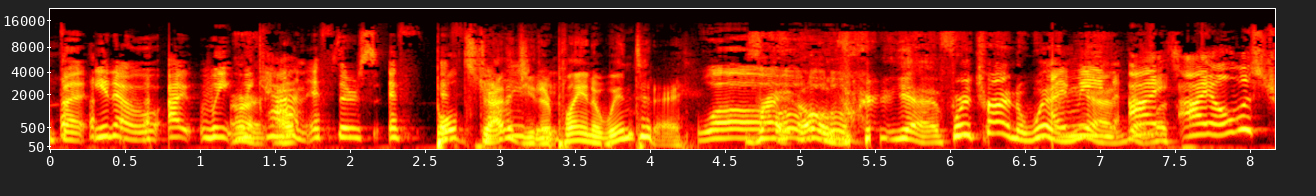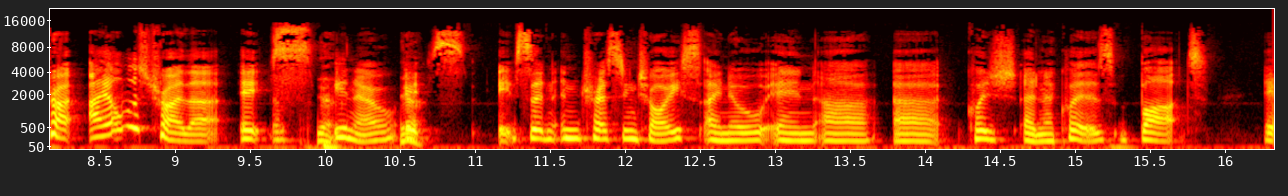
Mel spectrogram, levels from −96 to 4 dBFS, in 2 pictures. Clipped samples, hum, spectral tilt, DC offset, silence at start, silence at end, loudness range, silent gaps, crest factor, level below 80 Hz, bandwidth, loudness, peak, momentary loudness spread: under 0.1%; none; -4 dB/octave; under 0.1%; 0 s; 0 s; 6 LU; none; 18 dB; -40 dBFS; 15.5 kHz; -18 LUFS; 0 dBFS; 8 LU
